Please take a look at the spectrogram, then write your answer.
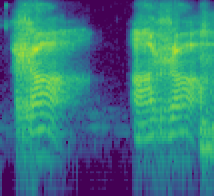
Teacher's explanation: el alveolar vibrante múltiple sonoro. Es nuestra R múltiple. Ra, ra. Vean cómo este fonema no se parece en nada a la pronunciación del inglés.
